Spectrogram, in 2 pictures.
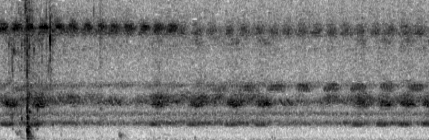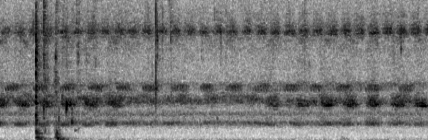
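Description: Chorus of frogs croaking in rapid pulsing calls, with a steady high-pitched insect trill over it. Two short knocks stand out, one just after the start and one about halfway through.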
